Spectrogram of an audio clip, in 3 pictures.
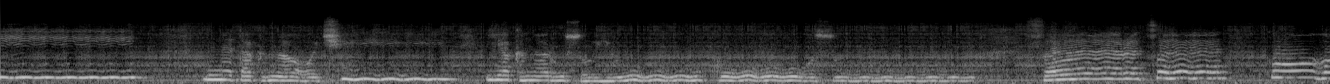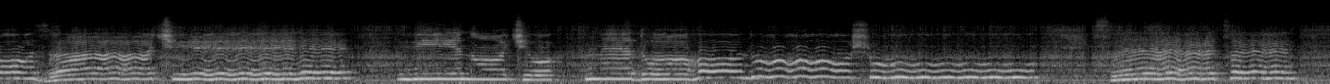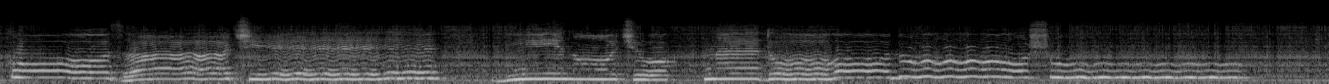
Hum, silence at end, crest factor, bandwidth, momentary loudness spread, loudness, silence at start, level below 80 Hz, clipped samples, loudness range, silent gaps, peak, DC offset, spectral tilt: none; 0 s; 12 dB; 8.6 kHz; 7 LU; -24 LUFS; 0 s; -46 dBFS; under 0.1%; 2 LU; none; -10 dBFS; under 0.1%; -7 dB/octave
